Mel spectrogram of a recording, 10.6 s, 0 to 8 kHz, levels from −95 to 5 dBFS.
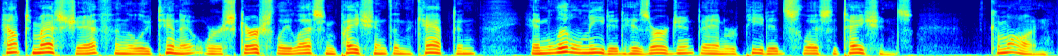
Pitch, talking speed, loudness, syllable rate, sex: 160 Hz, 125 wpm, -18 LUFS, 4.5 syllables/s, male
